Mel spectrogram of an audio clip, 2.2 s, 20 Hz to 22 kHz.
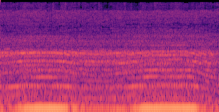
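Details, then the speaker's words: Car with automatic transmission showing internal failure; steady thin whine over engine drone while pulling, attributed to fluid starvation from lack of maintenance, P0944 suspected, transmission to be replaced; suspected transmission whine. "That is the transmission whine. So if she said no reverse, I guarantee you reverse went out on her while she was driving."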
